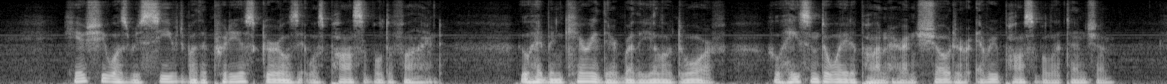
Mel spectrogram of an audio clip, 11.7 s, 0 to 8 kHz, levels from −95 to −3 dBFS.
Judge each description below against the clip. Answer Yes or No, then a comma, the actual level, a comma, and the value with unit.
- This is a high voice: No, very low, 75 Hz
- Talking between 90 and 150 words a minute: No, average, 175 wpm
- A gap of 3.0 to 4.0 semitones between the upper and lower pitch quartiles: Yes, average, 3.3 semitones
